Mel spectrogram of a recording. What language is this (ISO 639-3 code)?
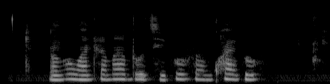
zho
